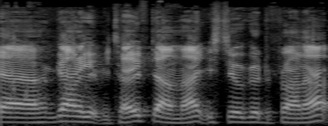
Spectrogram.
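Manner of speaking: ordinary talk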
